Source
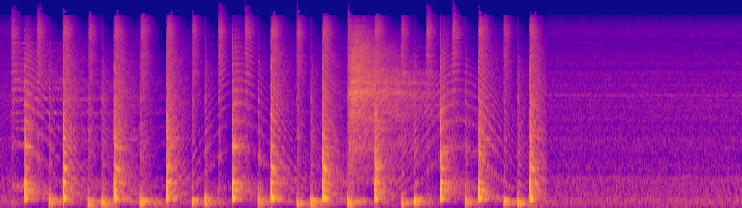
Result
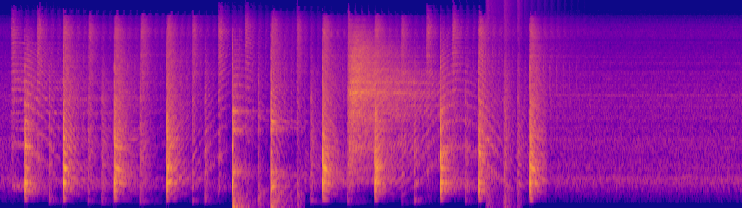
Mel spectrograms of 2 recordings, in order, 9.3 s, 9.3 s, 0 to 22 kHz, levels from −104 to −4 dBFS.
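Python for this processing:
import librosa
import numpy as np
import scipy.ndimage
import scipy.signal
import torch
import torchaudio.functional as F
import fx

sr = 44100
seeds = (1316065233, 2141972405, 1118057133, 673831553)

y = scipy.signal.sosfilt(scipy.signal.butter(4, 520.0, 'highpass', fs=sr, output='sos'), x)
y = fx.ring_mod(y, sr, carrier_hz=1200.0, at=(2.91, 3.81))
y = fx.sample_hold(y, sr, seeds[0], rate_hz=8700.0, jitter_pct=20, at=(6.07, 6.52), fade=0.02)
y = fx.echo_wet_highpass(y, sr, ms=83, feedback_pct=79, hz=3700.0, wet_db=-14)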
